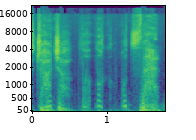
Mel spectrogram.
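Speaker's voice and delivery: high, hushed-edged urgent voice of a character; alarmed calling. Acted. Yuji alerts Cha-Cha to the wall, alarmed calling. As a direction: pitch it up high, urgently getting attention.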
